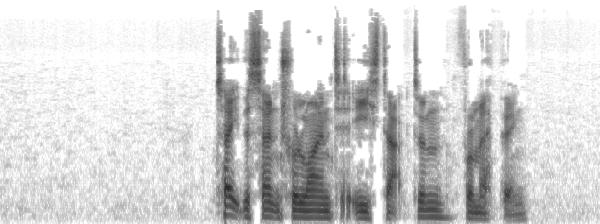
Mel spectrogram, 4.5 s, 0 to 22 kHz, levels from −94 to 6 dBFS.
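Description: Repeated frames occur at 2.57–2.61 s and 4.13–4.15 s. A short block of compressed speech, about 43 ms and then about 21 ms, which suggests two frames and one, is decoded twice. Each replay is a brief stutter that lengthens the audio by the repeated time.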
